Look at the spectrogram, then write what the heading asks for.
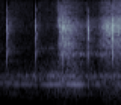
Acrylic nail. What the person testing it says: you hear that clicking noise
